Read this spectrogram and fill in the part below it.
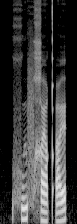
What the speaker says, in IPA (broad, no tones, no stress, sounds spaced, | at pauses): xʷ ɨ f χ æ qʼ ɛ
